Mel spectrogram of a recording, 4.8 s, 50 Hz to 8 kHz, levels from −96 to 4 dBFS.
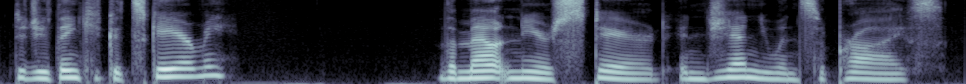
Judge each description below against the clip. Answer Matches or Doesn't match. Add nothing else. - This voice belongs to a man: Doesn't match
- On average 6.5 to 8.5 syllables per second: Doesn't match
